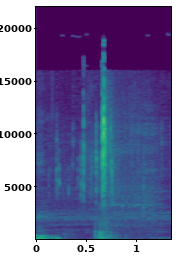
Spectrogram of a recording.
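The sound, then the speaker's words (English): A short, bright clatter of metal dice hitting and rattling across a table, lasting only a moment, preceded by a brief fragment of a voice. “my dice exploded metal again. Metal dice.”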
